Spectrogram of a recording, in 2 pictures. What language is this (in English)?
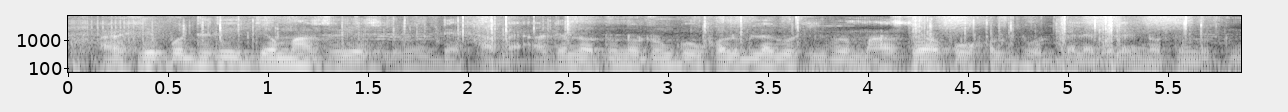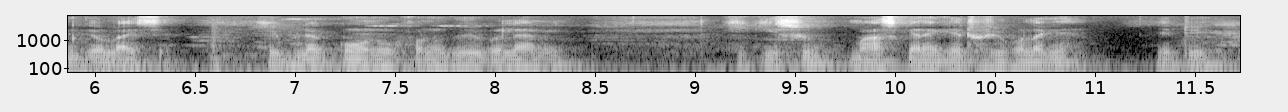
Assamese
